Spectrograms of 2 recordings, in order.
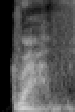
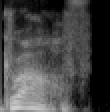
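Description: First: It has a short northern-style 'gruff' vowel. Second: It has a long posh-style 'grahf' vowel.

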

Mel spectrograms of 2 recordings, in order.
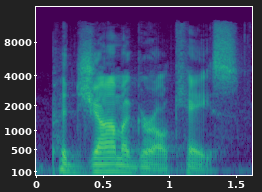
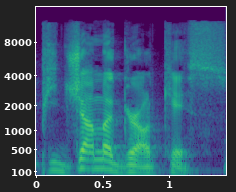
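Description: First: Pajama is said in a plain English way. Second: Pajama is said with a French-sounding accent.

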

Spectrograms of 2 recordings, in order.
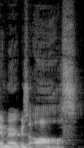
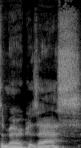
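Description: First: It is said in a non-American accent. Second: It is said in an American accent. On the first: "if I say America's ass, half your people won't understand" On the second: "That was my American accent"

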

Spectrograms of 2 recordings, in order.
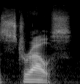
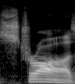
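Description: First: The name is said in a non-southern pronunciation. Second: The name is said in its southern pronunciation. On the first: This is how others say the name. The speaker calls it wrong. "as opposed to" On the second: This is how the name's bearer says it. The speaker calls it right. "he corrects Oppenheimer on the pronunciation of his surname"

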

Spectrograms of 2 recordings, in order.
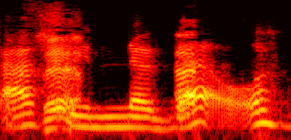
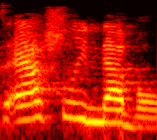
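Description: First: The surname gets a fancy, classy-sounding pronunciation. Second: The surname is said plainly, like Neville. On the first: The speaker calls it wrong. "You say Nivelle, and I think it sounds very classy" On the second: The speaker calls it right. "But it's Ashley Neville, like Neville Longbottom"

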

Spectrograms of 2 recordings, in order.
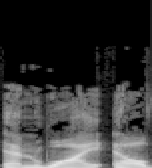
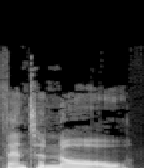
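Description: First: The last syllable ends with a 'nil' sound. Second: The last syllable ends with a 'nol' sound. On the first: The speaker calls it right. "It's fentanyl" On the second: The speaker calls it wrong. "There's no O in fentanyl. It's not fentanyl"

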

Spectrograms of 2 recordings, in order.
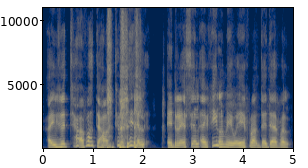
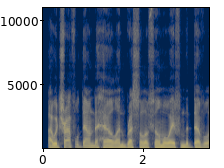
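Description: First: It is read in a silly, hard-to-understand put-on voice. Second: It is read in a clear, natural speaking voice. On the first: The speaker calls it wrong. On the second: The speaker calls it right.

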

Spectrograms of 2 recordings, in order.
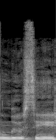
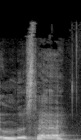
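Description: First: The name is said in a plain, ordinary accent. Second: The name is said in an odd, imitated accent. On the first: "instead of saying Lucy" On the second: "she would say, like, Lucy"

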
